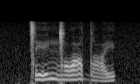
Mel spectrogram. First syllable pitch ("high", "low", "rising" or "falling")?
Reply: rising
